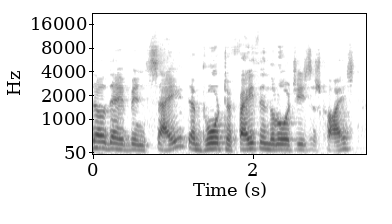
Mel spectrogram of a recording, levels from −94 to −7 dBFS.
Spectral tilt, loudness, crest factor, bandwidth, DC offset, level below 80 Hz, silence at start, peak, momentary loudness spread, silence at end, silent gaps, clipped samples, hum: -5.5 dB/octave; -42 LUFS; 18 dB; 11.5 kHz; under 0.1%; -84 dBFS; 0 s; -24 dBFS; 7 LU; 0.15 s; none; under 0.1%; none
